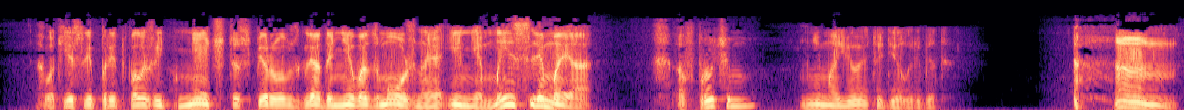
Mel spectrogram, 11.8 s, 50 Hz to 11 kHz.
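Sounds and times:
speech: 0.4 - 6.0, 6.6 - 9.5, 10.7 - 11.8
man coughing into his fist: 10.7 - 11.8.

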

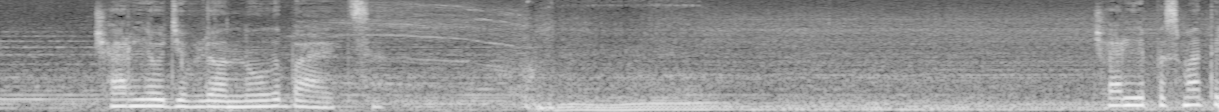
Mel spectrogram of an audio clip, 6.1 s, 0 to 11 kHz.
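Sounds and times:
speech: 0.5 - 2.9, 5.5 - 6.0
car engine accelerating in second gear: 1.1 - 6.0.

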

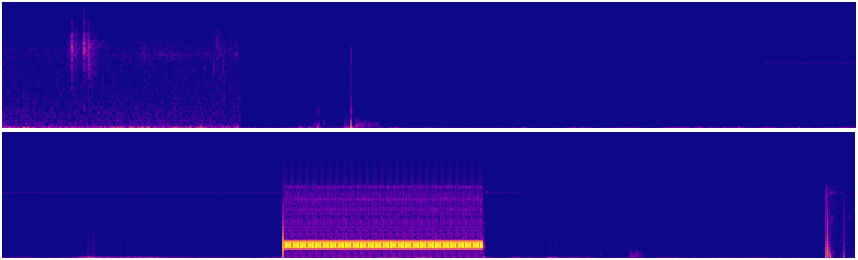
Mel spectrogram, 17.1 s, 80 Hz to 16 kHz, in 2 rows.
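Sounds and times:
hotel room telephone dial tone: 11.4 - 13.4.

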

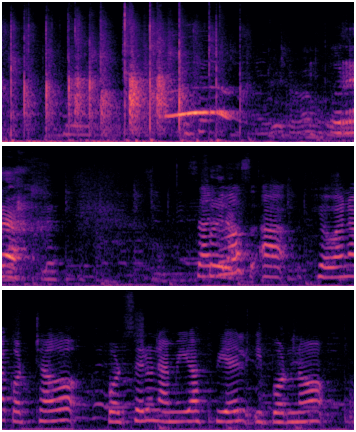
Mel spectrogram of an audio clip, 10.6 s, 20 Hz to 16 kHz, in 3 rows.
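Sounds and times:
small group applauding: 0.0 - 3.3
speech: 5.5 - 10.5.

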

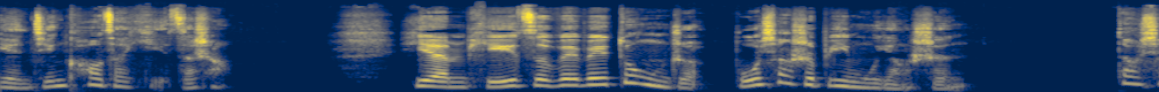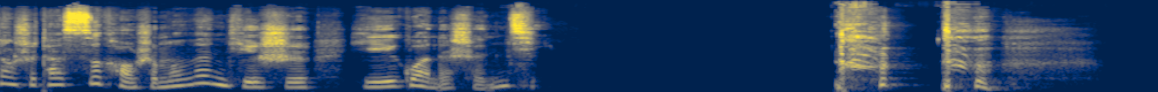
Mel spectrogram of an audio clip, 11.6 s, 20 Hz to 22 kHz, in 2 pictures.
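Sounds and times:
speech: 0.0 - 4.9, 5.6 - 8.6
person coughing dryly: 10.0 - 11.1.

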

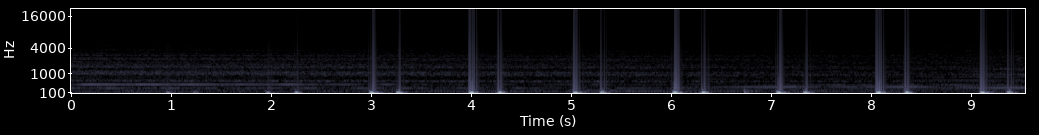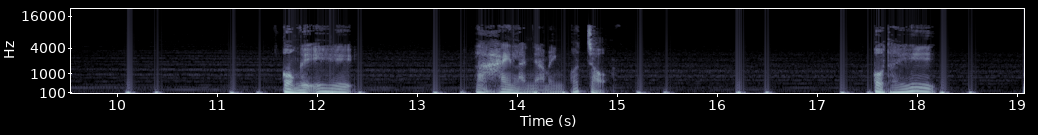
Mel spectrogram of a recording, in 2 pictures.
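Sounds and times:
faint hum: 0.0 - 10.5, 13.2 - 19.0
heartbeat pounding in deep low double thumps: 1.0 - 1.4, 2.0 - 2.4, 3.0 - 3.4, 4.0 - 4.4, 5.0 - 5.4, 6.0 - 7.4, 8.0 - 8.5, 9.1 - 9.5, 10.1 - 10.5, 11.1 - 12.5, 13.2 - 15.6, 16.2 - 16.6, 17.2 - 18.6
speech: 11.7 - 12.4, 13.8 - 15.0, 17.6 - 18.3.

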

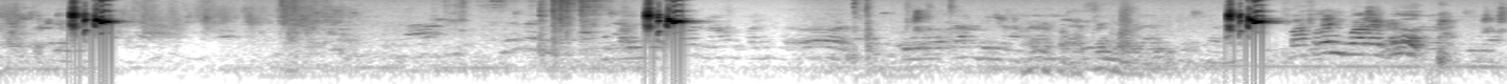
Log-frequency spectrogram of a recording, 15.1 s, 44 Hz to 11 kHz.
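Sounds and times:
sooty-headed bulbul singing bubbly chirped phrases: 0.7 - 1.2, 6.4 - 6.9, 12.2 - 12.8.

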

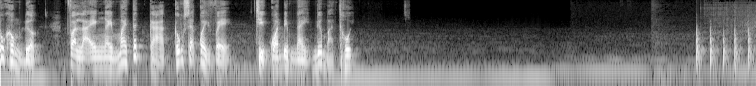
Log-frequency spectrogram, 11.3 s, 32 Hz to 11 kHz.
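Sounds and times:
speech: 0.0 - 5.4
low hum: 0.0 - 10.5
knocking on a room door: 10.4 - 11.3.

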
